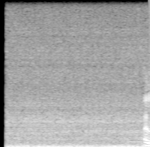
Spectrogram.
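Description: A vehicle engine idling: a steady low hum, with a man's voice starting at the very end.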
